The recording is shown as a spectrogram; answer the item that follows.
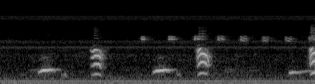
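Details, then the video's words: Lure recording of a white-breasted waterhen for night bird trapping: a few ringing, harmonic notes spaced about half a second apart, followed by a thin series of higher piping notes over a constant hum. "tiếng chim vẽ Dung cuốc rồi khao cho anh em bẫy chim đêm"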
